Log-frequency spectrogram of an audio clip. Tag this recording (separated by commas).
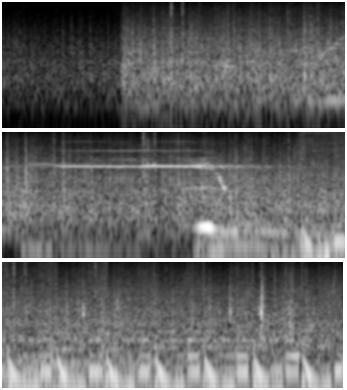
elk bugling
